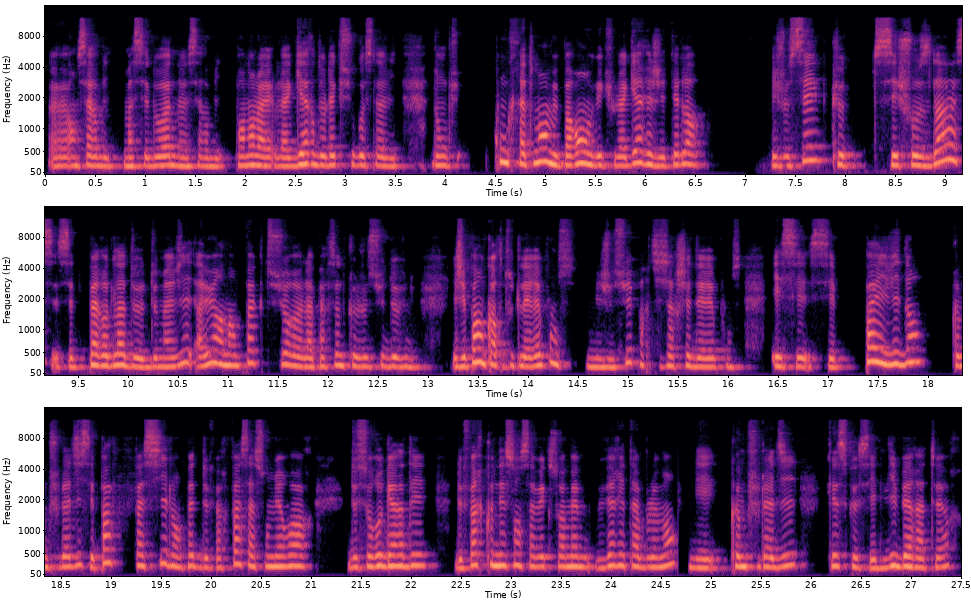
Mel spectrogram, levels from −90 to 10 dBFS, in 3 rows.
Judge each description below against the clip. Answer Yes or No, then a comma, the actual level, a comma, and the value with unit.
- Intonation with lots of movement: No, average, 3.3 semitones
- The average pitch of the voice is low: No, high, 210 Hz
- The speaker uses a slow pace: No, average, 215 wpm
